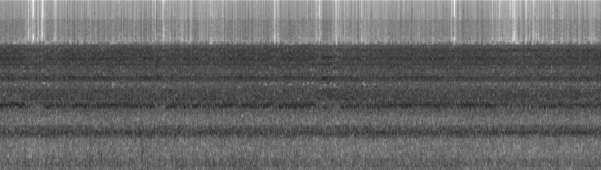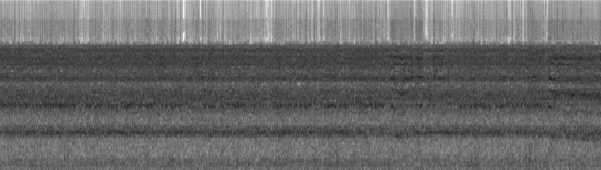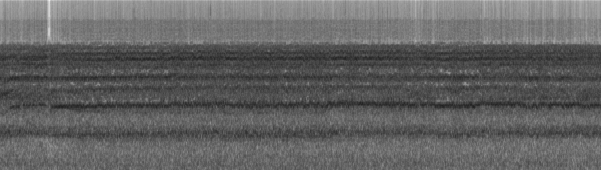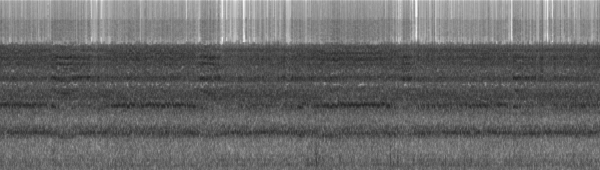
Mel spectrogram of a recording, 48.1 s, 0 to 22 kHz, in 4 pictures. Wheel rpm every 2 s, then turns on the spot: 230, 230, 230, 230, 230, 230, 230, 230, 230, 230, 230, 220, 220, 210, 210, 230, 230, 230, 230, 230, 230, 230, 230, 230.
none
